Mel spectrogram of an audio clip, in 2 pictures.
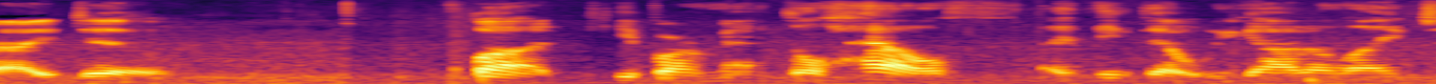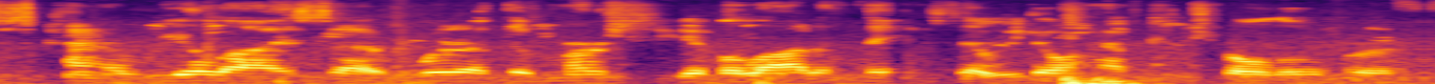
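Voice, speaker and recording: A man on a phone call, calmly reassuring a friend and hedging with many fillers. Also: sits low. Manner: calm, reassuring, hesitant with many "like"s. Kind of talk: phone conversation. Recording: dull phone line with faint hiss.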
